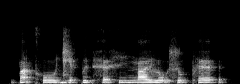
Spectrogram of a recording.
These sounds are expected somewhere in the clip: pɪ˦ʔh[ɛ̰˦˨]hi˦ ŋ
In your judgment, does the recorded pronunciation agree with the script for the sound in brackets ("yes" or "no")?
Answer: yes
